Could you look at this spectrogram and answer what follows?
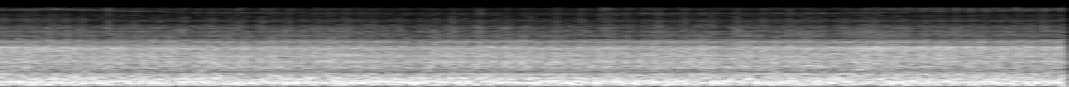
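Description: Excavator diesel engine running steadily under load as its arm works.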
